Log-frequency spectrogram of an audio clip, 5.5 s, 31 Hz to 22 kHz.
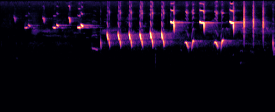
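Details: Singing nightingale in the 50th Anniversary of October park, Moscow: quiet piping high notes building into a series of descending whistled slurs repeated about twice a second, interspersed with sharp clicks.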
